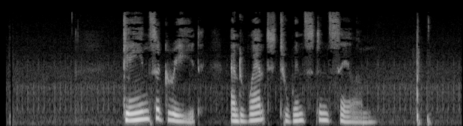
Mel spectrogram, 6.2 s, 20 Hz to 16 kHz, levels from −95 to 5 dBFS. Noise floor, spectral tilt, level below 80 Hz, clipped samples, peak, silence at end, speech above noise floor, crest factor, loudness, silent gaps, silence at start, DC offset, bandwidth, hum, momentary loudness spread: -55 dBFS; -7 dB/octave; -62 dBFS; under 0.1%; -4 dBFS; 0.45 s; 35 dB; 20 dB; -22 LUFS; none; 1.65 s; under 0.1%; 11.5 kHz; none; 19 LU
